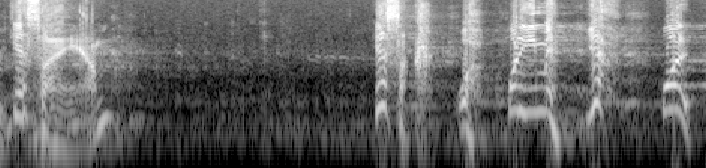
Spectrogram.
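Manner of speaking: high-pitched incredulous denial, mock defensive; pushing back defensively. Husband to wife, pushing back in mock high disbelief. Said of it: "And I pushed back at her".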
